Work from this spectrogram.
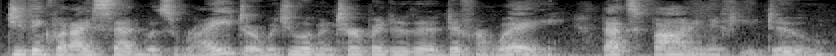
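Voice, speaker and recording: A woman narrating a picture book to children in an expressive, conversational way, using simple explanations and checking in with questions. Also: fairly low pitch, a little fast, slightly rough. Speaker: children's read-aloud host.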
